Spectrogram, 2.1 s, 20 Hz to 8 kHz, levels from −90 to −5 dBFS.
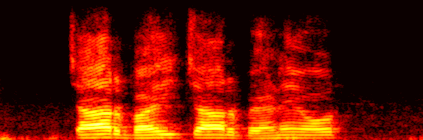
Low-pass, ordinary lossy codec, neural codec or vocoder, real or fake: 7.2 kHz; Opus, 24 kbps; none; real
